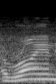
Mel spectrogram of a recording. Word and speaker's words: Rhyan: You know, Ryan Short. Well, it's quite a unique way of spelling, but it's still pronounced the same.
